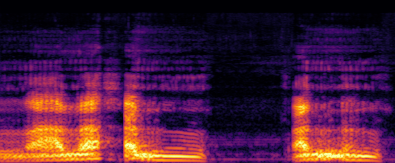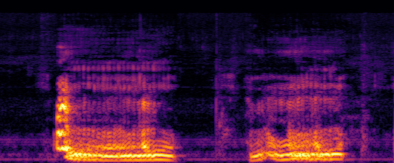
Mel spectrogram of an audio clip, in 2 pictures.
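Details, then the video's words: Bull terrier 'talking' while begging for food indoors: four drawn-out, groaning, growl-like vocal bursts of about a second each, rising and falling, separated by short pauses, with a faint steady hum underneath. "Bull terrier talking begging for food"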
